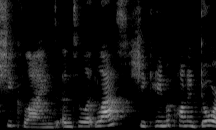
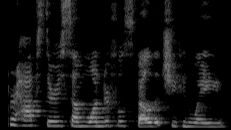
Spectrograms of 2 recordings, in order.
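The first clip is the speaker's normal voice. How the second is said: ordinary delivery, nothing marked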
